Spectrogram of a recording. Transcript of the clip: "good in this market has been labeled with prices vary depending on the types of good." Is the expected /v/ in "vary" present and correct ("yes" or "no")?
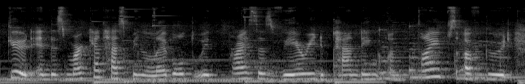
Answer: yes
